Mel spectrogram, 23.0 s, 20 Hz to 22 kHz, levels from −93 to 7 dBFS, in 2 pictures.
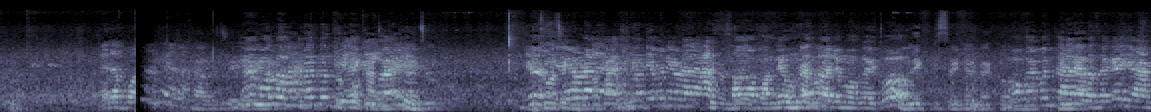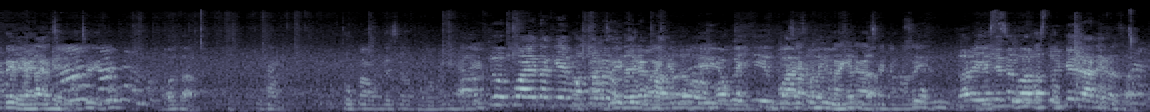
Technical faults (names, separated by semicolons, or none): resampler restarted on every block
